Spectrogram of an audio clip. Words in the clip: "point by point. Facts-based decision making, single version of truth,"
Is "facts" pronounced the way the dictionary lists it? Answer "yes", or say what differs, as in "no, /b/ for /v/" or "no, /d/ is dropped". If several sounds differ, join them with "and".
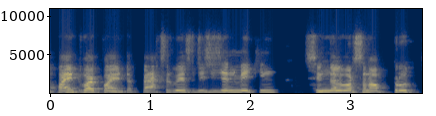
no, /p/ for /f/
